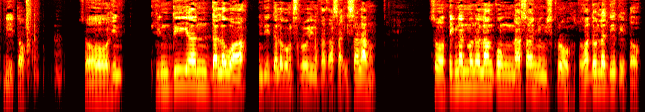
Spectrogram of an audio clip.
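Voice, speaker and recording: A man's voice: a little high, normal speed, dark tone, dry recording. A man with a Filipino accent narrating an informal hands-on repair tutorial in short, step-by-step instructional phrases. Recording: noisy recording with clicks.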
